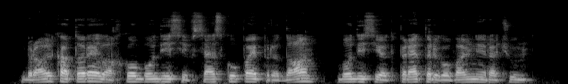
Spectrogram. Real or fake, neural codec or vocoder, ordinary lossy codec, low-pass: fake; vocoder, 44.1 kHz, 128 mel bands every 512 samples, BigVGAN v2; none; 19.8 kHz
